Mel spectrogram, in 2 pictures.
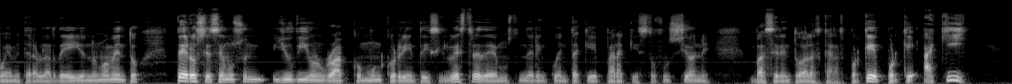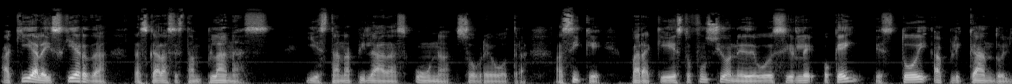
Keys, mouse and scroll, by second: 6.5 click, 7.7 click.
